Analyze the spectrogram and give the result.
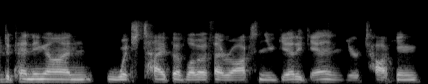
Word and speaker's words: levothyroxine: And let's talk about thyroxine, levothyroxine. Did I pronounce that right? Levothyroxine? – Levothyroxine. That's correct. Yeah.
